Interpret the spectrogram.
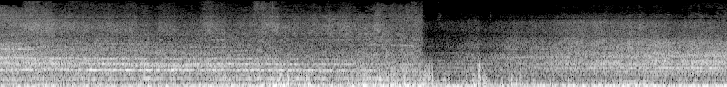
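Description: Several diesel-electric freight locomotives passing close by, a steady rumble of engines and wheels on rail. About four seconds in, the sound changes abruptly to another passing train.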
